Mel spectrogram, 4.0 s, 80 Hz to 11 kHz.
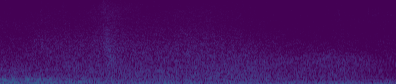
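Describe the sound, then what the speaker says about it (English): Sea water ambience in the strategy game Endless Legend 2, a steady wash of surf and wind-like noise, continuous and even, with no speech. "Look at the sea. I love those water effects."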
